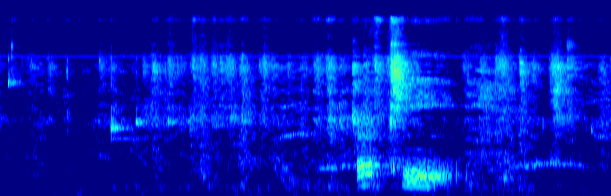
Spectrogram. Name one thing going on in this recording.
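Liquid trickles from a small bottle.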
